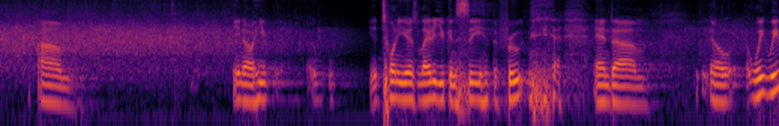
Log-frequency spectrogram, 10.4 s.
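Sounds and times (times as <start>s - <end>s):
crowd cheer: 0.0s - 4.3s, 9.0s - 10.3s
crowd applause: 0.0s - 4.4s, 8.1s - 10.3s
speech: 0.5s - 1.1s, 3.1s - 10.3s.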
